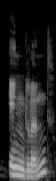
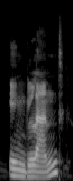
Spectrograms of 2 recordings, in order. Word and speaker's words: England: So we have England, not England. We have Scotland, not Scotland. We have Iceland, not Iceland. There's even a place in England called Sunderland, which is in the northeast of England.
